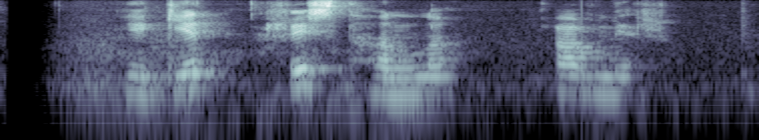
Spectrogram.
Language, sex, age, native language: Icelandic, female, 30-39, Icelandic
